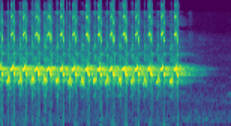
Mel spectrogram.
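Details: Sooty-headed bulbul of the type known locally as trucukan garuda, calling to its companions and offered as a lure for other birds: a fast, even string of about fourteen bright chattering notes in under three seconds, then silence.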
